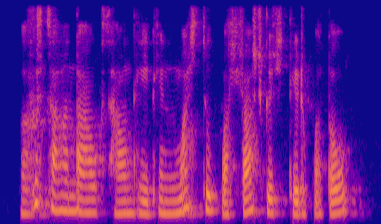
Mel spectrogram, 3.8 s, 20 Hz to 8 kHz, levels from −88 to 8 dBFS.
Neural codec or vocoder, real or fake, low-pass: vocoder, 22.05 kHz, 80 mel bands, HiFi-GAN; fake; 7.2 kHz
